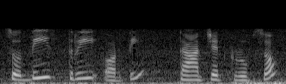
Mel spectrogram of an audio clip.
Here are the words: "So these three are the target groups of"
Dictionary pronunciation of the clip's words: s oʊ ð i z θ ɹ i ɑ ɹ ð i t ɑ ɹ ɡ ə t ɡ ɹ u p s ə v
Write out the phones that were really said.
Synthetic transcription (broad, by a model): s oʊ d i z t ɹ i ɑ ɹ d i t ɑ ɹ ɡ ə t ɡ ɹ u p s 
